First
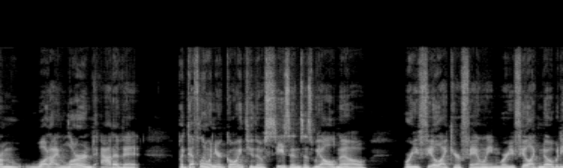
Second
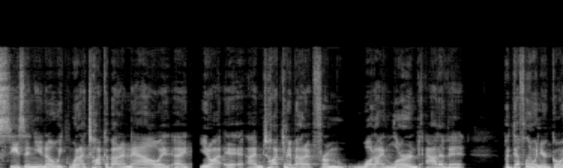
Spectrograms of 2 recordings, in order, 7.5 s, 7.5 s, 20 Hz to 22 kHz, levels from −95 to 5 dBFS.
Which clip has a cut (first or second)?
second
